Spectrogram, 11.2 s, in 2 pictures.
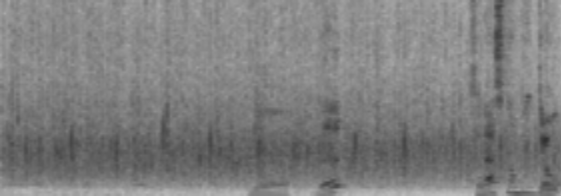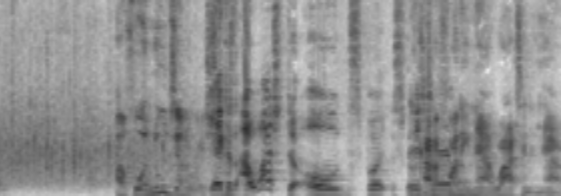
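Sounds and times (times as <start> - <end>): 
applause of many hands clapping: 0.0 - 7.9
speech: 3.2 - 3.6, 4.7 - 5.8, 6.8 - 11.2.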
